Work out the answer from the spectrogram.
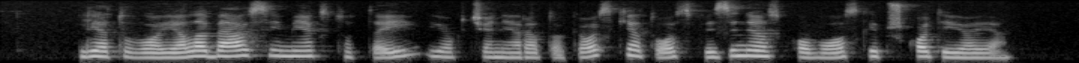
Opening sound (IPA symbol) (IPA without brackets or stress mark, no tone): lʲ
